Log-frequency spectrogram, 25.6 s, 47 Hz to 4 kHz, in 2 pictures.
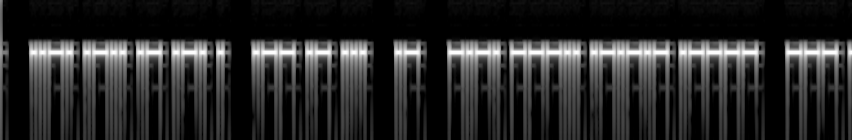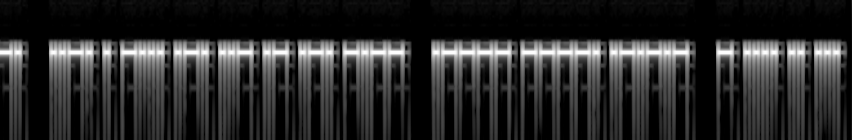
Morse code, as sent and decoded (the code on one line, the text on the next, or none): ..-. .-.. .- .-. / .-- .- ... / .- / -.-. ---.. .-.-.- .---- / --- -. / ..-. -... .-. ..- .- .-. -.-- / .---- ----. .-.-.- / - .... .. ...
FLARE WAS A C8.1 ON FEBRUARY 19. THIS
